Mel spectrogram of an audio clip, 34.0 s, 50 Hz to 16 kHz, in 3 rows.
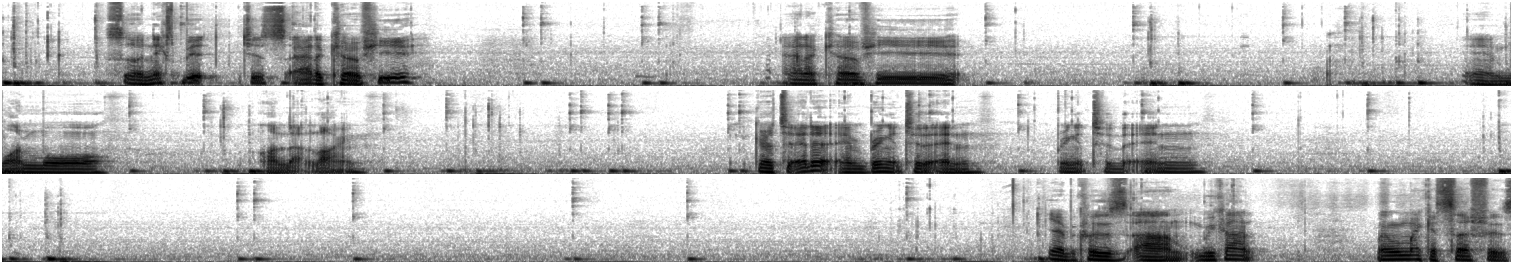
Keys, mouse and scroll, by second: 0.2-0.7 scroll down 1, 1.2-3.2 drag, 5.8 scroll down 1, 7.4 shift+click, 9.6 shift+click, 10.4 middle click, 11.0 scroll down 1, 12.2 shift+click, 14.2 shift+click, 15.5-22.4 drag, 22.4 scroll up 1, 22.7 shift+middle click, 24.4-29.5 drag, 29.7-33.9 scroll up 1.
